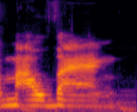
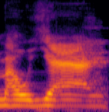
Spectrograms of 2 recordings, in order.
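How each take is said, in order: First: The second word begins with a v sound. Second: The second word begins with a y sound. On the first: "That's that's north" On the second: "Mao Yang is south"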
